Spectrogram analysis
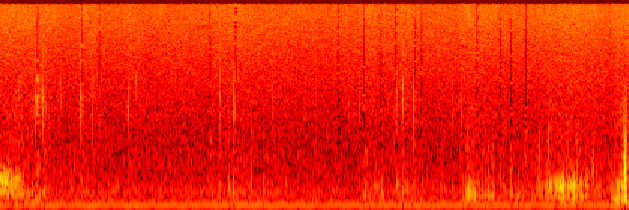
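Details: Quiet gurgling bubbles over a steady low hum, with louder growls near the end; minor stomach growling in a person who has not been eating much lately.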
